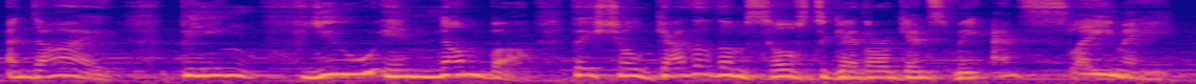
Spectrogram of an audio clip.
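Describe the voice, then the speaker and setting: An actor playing an aggrieved old patriarch in a dramatised scripture reading, with a declamatory delivery. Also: male voice, high-pitched, expressive, unhurried, dark tone. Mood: troubled reproach. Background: music.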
